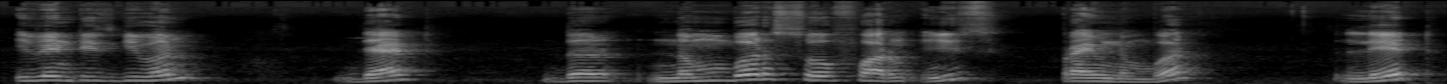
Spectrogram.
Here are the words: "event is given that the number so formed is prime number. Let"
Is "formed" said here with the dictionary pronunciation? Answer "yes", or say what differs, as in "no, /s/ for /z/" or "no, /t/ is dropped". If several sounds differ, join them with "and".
no, /d/ is dropped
